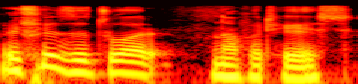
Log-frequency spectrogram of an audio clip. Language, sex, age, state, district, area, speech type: Kashmiri, male, 18-30, Jammu and Kashmir, Kupwara, rural, spontaneous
